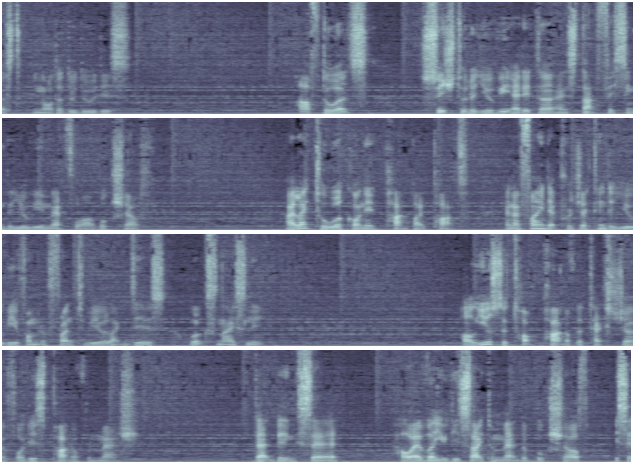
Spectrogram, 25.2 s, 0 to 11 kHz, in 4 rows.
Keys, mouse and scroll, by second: 1.4 /, 2.3 middle click, 3.1 /, 3.8-4.8 middle drag, 4.8 KP_7, 6.8-8.0 scroll down 1, 8.0 z, 12.4 click, 14.6 u, 17.7-19.2 drag, 19.4-20.1 scroll down 2, 20.1 s, 22.1 g, 24.6 s.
